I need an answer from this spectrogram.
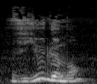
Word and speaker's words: violemment: Violent, violemment. Regardez, il s'écrit violemment, mais il se prononce violemment.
